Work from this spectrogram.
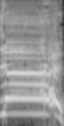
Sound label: melee charge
